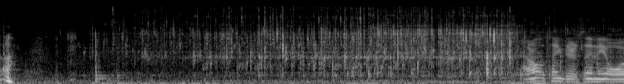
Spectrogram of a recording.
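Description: Oil pours and trickles into a plastic tub.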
